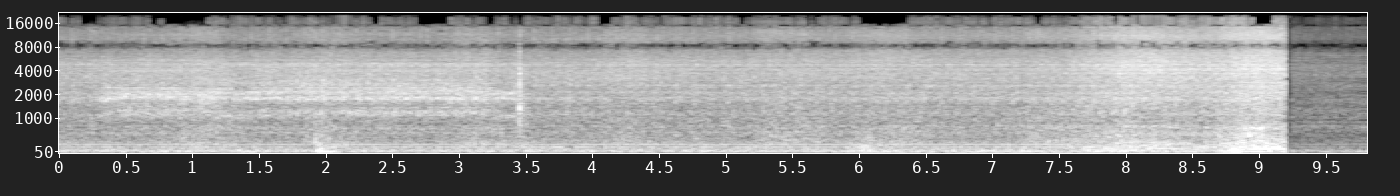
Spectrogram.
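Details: 2013 Maruti Alto 800 running at idle: a steady low rumble and hum, loudest inside the gearbox by stethoscope, that goes away when the clutch is pressed. Oil from a leaking input seal soaked the clutch; clutch assembly, release bearing, input and axle oil seals were replaced.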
